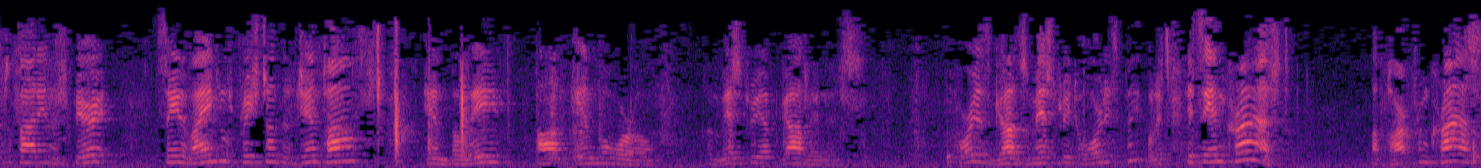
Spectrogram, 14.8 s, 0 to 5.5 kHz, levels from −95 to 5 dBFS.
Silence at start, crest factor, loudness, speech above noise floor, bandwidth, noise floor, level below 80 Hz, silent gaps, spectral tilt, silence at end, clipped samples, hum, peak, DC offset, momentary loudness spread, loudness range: 0 s; 30 dB; -36 LUFS; 23 dB; 5.4 kHz; -61 dBFS; -66 dBFS; none; -5 dB/octave; 0 s; under 0.1%; none; -8 dBFS; under 0.1%; 16 LU; 7 LU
